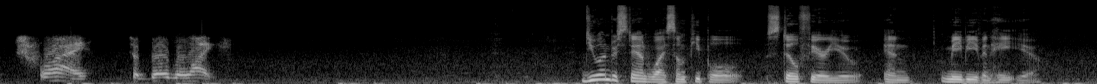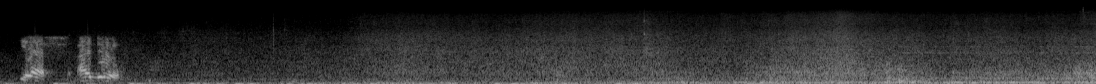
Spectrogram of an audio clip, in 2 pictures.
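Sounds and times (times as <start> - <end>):
speech: 0.4 - 2.3, 5.8 - 10.5, 11.2 - 12.3
water lapping and surging along a shoreline at a ferry dock boat launch: 11.9 - 21.8.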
